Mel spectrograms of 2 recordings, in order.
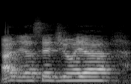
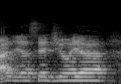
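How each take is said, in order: First: The phrase is adapted to Portuguese-like sounds. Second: The phrase is adapted to Portuguese-like sounds.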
